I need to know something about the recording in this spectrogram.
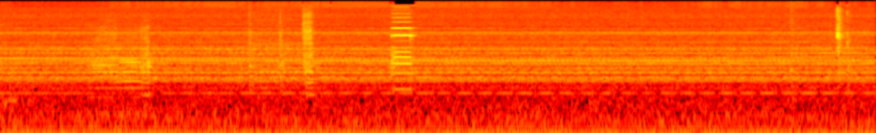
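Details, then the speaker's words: IBM AT vintage PC booting into BIOS setup: steady mechanical whine and hum of the hard disk spinning up to speed, one short beep partway; normal hard disk spin-up. "We'll boot this up. Go into the bias setup. You can hear the hard disk spinning up."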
